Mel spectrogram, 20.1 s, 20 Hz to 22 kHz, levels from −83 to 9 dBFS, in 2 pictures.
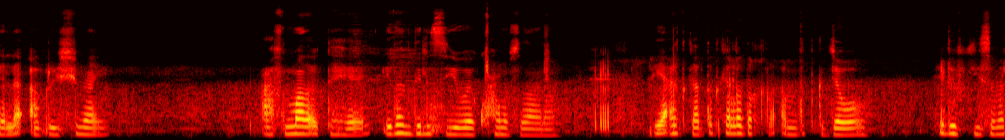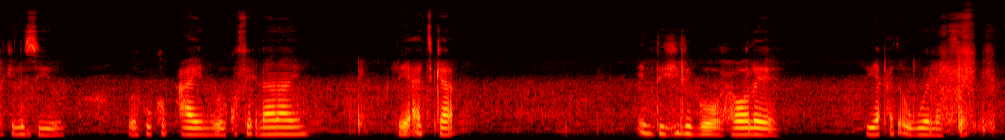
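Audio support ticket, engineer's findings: No faults found in the audio path on listening.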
